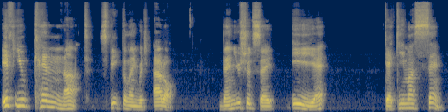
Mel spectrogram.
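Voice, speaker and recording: A man teaching a beginners' language class, speaking slowly and patiently, repeating phrases and checking in with "right?". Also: lively intonation. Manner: models phrases with a raised, lilting pitch.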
